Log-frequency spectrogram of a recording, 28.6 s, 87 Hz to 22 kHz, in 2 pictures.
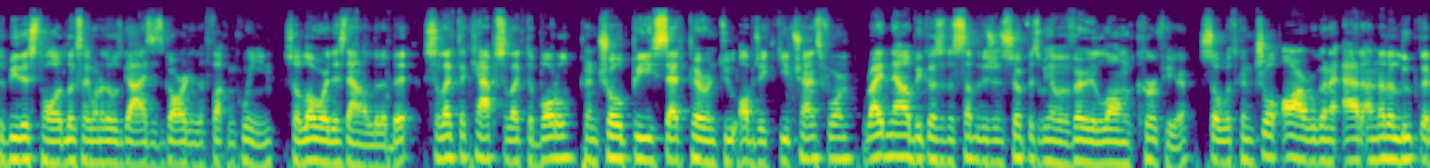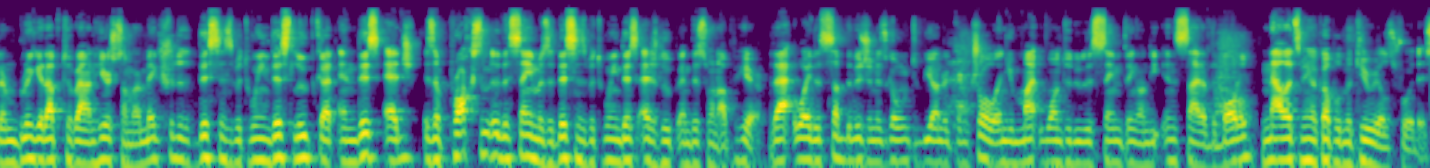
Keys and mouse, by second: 0.0 Tab, 0.0 b, 0.0 z, 1.0 z, 2.4 Tab, 2.8 g, 3.6 z, 3.7 Tab, 3.9 drag, 4.1 ctrl+p, 4.1 a, 4.4 click, 5.2 shift+click, 5.7 ctrl+l, 5.9 ctrl+p, 8.2 a, 8.5 z, 8.5 Tab, 9.0 click, 11.9 Tab, 12.4 ctrl+r, 16.9 click, 17.7 click, 18.3 alt+click, 18.4 click, 21.3 alt+shift+click, 21.8 ctrl+z, 22.1 Tab, 22.1 1, 22.1 g, 24.2 z, 24.4 Tab, 24.5 click, 24.9 ctrl+r, 26.6 click.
